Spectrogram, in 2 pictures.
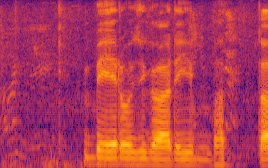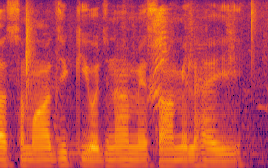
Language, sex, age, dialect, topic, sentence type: Magahi, male, 18-24, Western, banking, question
